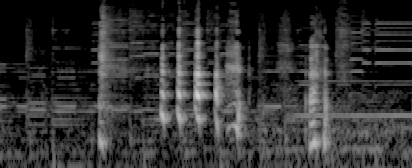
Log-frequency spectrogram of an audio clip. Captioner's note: laughing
